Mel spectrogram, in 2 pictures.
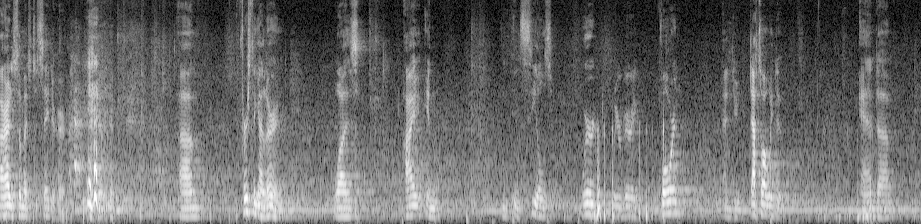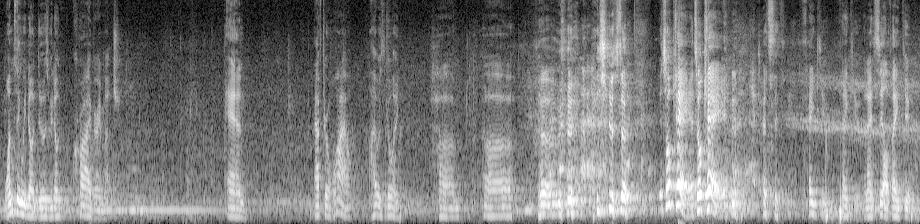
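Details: Aphasia, a language impairment from trauma to the brain's language centres, in an adult male US Navy veteran.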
